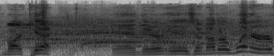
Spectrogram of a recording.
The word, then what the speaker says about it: Marquette: She doesn't spell her last name like Dwayne Wade's alma mater, the one in Wisconsin, Milwaukee, but it's pronounced Marquette.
